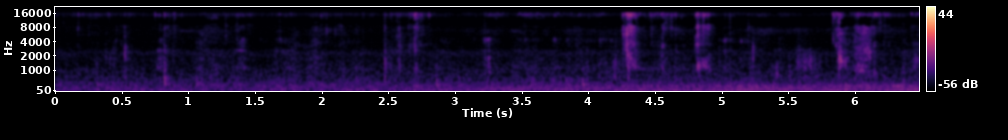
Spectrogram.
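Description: Close-miked chewing and mouth sounds of a person eating rice and sautéed string beans by hand, with scattered soft clicks and smacks over a low room hum.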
